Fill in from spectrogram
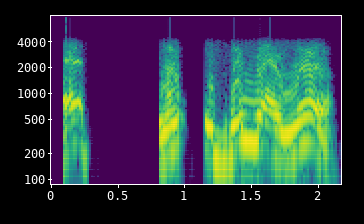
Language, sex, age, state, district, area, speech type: Hindi, male, 60+, Bihar, Muzaffarpur, rural, conversation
